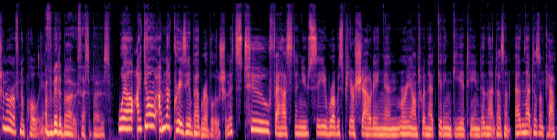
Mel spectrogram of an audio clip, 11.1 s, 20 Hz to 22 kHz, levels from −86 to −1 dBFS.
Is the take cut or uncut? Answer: cut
